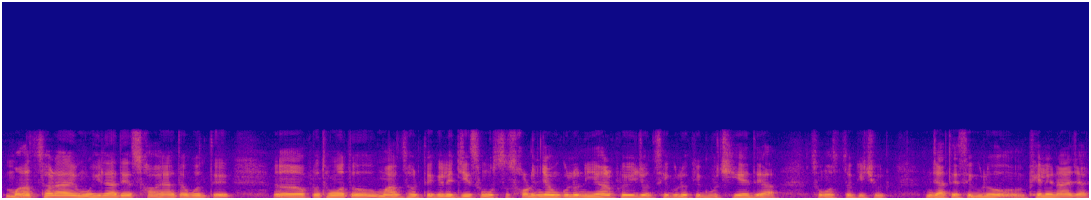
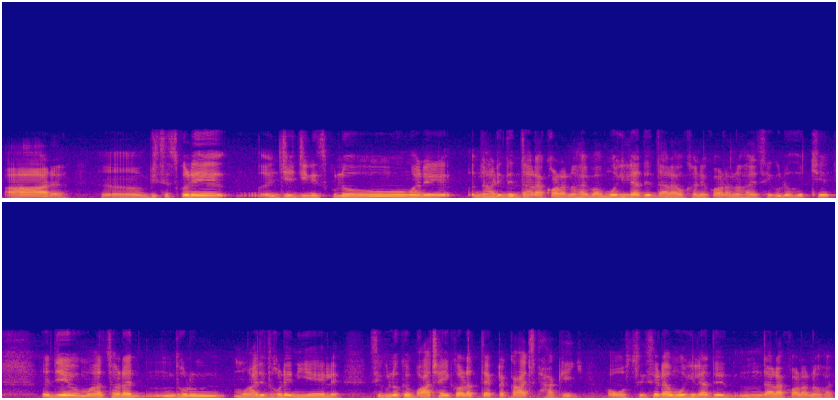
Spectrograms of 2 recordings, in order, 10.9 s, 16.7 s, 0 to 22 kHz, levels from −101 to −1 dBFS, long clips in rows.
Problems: none marked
